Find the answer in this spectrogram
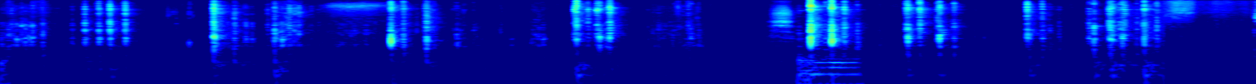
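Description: Typing on a computer keyboard: irregular runs of keystrokes with short pauses between them. A brief low hum comes a little past the middle.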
